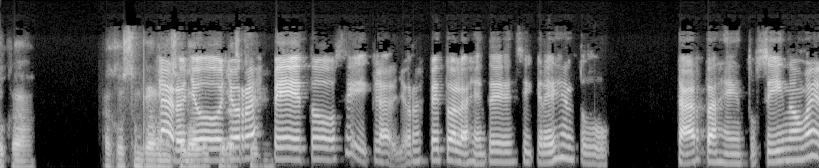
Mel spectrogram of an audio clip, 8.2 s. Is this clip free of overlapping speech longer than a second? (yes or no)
no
